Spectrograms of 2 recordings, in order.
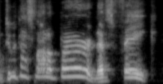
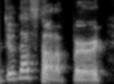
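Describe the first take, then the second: First: High-pitched disbelief. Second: Said in the usual way. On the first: Retold or imitated. To his friend Wojo about the whistling, high incredulous. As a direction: voice jumps way up, incredulous. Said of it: "you can hear me on the video going". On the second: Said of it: "I said".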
